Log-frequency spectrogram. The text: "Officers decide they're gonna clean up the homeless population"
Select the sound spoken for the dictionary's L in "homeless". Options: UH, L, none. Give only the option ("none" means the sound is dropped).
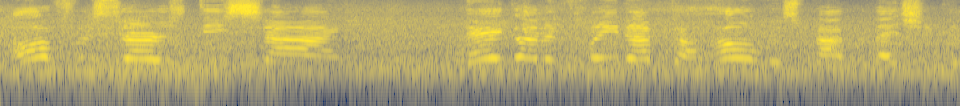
none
